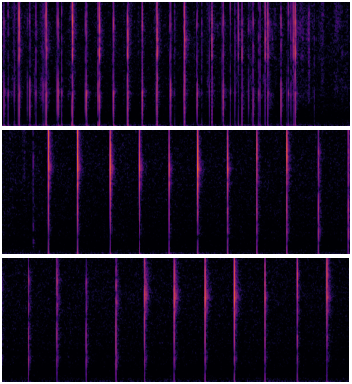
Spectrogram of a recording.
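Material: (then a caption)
Soap. Fingers tap on a solid bar of soap. A quick, dense flurry of taps with a low, thumpy body gives way after about four seconds to slower, evenly spaced sharp clicks with a bright edge. Each tap dies away almost instantly.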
